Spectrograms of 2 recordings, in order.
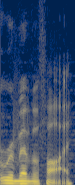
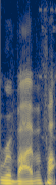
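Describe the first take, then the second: First: The second vowel does not sound like 'revive'. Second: The second vowel sounds like the one in 'revive'. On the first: This is the form everyone around the speaker uses. "I've always called it revivify" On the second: This is the form that follows the word 'revive'. "It's not revivify"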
